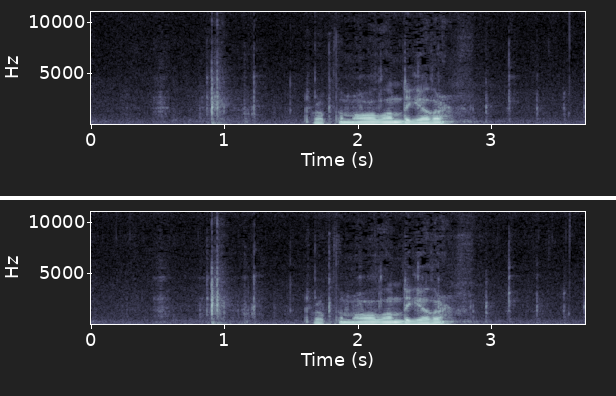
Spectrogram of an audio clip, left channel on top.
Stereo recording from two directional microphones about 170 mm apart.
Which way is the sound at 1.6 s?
20° left (ahead or behind).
